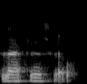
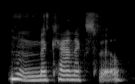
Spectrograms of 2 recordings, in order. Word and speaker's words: Mechanicsville: Did I pronounce that right, Mackensville? Mechanicsville. Mechanicsville, I'm Yeah.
